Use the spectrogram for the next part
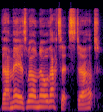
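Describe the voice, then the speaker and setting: A man's voice: high voice, measured pace, fairly bright tone, clear, resonant tone, voice pushed up. Storybook role: young Yorkshire servant girl, homely and dutiful, broad dialect; performed by a man. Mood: gossipy. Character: plain-spoken Yorkshire young housemaid, anxious and dutiful.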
